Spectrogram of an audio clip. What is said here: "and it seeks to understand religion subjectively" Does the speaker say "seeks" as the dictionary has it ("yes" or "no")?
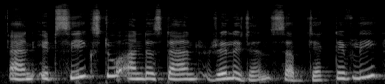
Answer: yes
